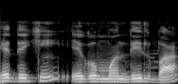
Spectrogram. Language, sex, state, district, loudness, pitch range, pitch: Bhojpuri, male, Jharkhand, Palamu, -16 LUFS, 130-150 Hz, 135 Hz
